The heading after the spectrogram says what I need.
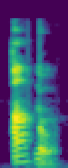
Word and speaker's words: halo: It's halo. halo.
